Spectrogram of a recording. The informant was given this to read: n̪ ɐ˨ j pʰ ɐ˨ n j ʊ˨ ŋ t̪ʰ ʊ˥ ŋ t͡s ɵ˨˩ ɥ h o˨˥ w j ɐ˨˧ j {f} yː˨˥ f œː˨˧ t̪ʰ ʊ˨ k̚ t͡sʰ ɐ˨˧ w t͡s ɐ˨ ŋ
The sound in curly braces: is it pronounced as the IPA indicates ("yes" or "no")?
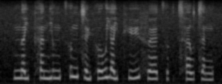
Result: no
